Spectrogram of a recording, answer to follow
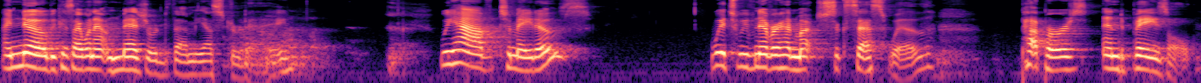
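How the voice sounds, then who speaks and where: A woman's voice: medium pitch, big pitch swings, takes it slowly, long pauses, fairly bright tone. A woman giving a conversational sermon built on personal stories, with self-deprecating humor. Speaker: minister preaching.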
